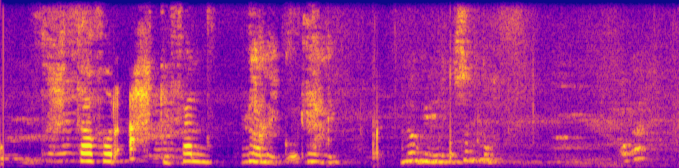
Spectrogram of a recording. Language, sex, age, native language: Icelandic, female, 9, Icelandic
